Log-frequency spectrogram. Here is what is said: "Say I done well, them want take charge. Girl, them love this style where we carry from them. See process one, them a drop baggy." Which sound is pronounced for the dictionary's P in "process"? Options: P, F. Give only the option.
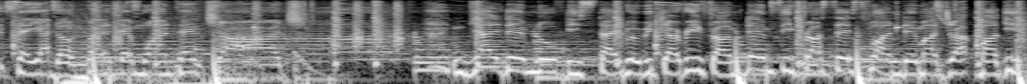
F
